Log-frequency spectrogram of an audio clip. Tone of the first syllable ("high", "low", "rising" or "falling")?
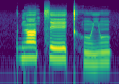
high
